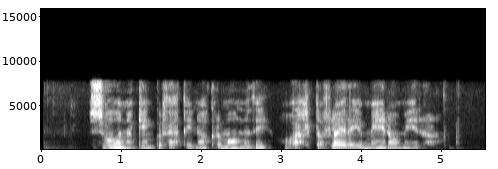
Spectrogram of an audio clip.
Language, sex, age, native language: Icelandic, female, 30-39, Filipino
